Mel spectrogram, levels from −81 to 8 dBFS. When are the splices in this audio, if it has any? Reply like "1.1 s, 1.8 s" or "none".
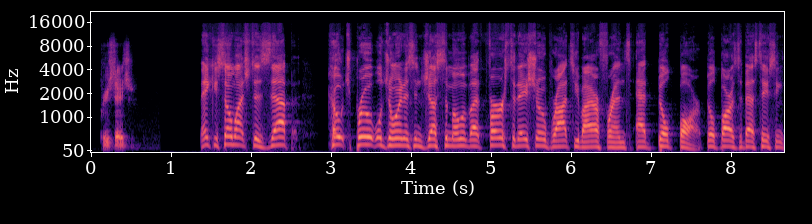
none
